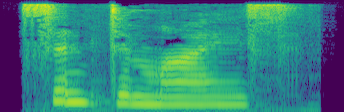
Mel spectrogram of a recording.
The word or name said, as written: symptomize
